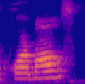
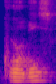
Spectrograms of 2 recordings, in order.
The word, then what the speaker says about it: corbels: You have some core balls. I don't know if I pronounced that right. I probably just botched that. And you have a little bit of columns. Yep. Corbels.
